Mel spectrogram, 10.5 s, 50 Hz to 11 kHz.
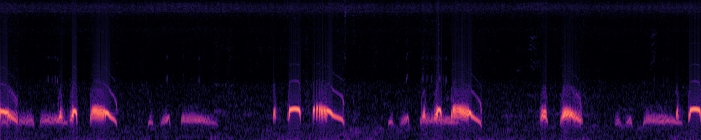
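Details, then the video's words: Cooing of a spotted dove used to provoke other doves into calling: a steady series of phrases, each a pair of short hoots and a longer downward-curving coo, continuing without pause over about ten seconds. "Tiếng Cu Gáy Giọng Hấp Dẫn[ ĐỦ BÀI THÚC GÙ ĐỈNH CAO 02] Kích Bổi Nhanh Nổi"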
